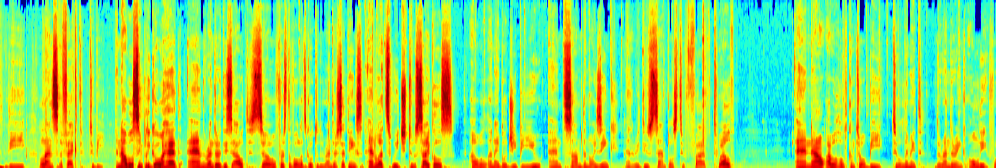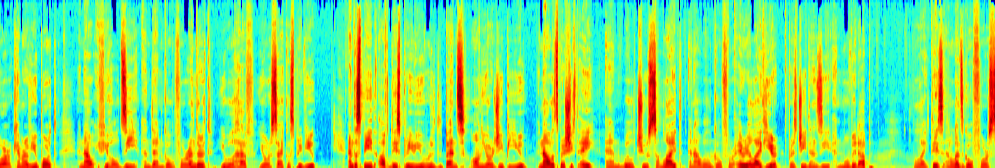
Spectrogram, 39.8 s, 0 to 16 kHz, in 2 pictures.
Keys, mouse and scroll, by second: 5.8 click, 7.3 click, 8.8-9.6 drag, 10.3 click, 11.6 click, 12.3-13.9 drag, 17.2 ctrl+b, 19.9-20.3 scroll up 2, 21.9 z, 24.9-25.5 scroll down 2, 25.5-27.1 scroll up 1, 30.6 shift+a, 31.1 shift+a, 35.5 g, 35.7 z, 38.4 click, 38.7 scroll down 1, 39.6 shift+middle click.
